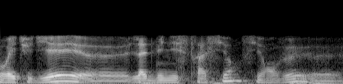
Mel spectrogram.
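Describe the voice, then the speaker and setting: A man with a very deep, low pitch speaks at a very slow pace with very wide pitch swings, over noticeable background noise and audible room echo. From Italy, Veneto. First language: Italian (speaking French). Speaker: real estate developer. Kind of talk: interview. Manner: halting, many hesitations.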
